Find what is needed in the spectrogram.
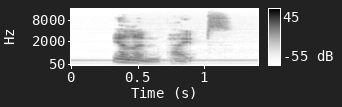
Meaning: The bagpipes of Ireland, which have a bellows strapped around the wrist and arm to inflate the bag rather than the player blowing to do so
- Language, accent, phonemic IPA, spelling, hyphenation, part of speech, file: English, US, /ˈɪl.ən ˌpaɪps/, uilleann pipes, uil‧leann pipes, noun, En-us-uilleann pipes.ogg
